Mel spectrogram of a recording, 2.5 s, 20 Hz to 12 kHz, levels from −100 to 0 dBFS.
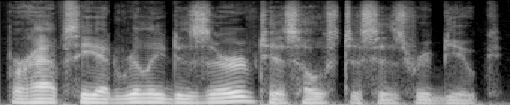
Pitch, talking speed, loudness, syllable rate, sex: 105 Hz, 190 wpm, -18 LUFS, 6.1 syllables/s, male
